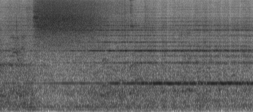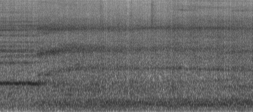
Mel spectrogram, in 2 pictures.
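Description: Electric suburban train pulling out along the platform. There is a hiss near the start, then a steady electric whine from the traction equipment, which shifts to higher tones about six seconds in as the train gathers speed.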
